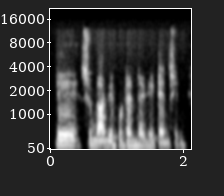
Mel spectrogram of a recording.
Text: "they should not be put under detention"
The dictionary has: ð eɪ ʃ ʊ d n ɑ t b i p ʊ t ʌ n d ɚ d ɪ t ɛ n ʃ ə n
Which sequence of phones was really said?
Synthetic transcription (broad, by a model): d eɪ s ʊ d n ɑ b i p ʊ t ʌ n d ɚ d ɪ t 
